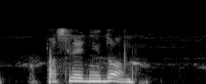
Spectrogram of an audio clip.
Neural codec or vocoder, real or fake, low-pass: none; real; 5.4 kHz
